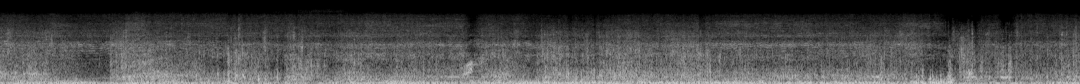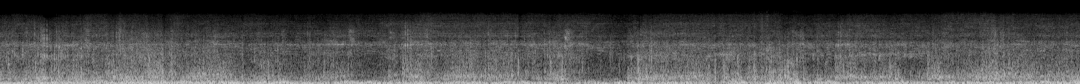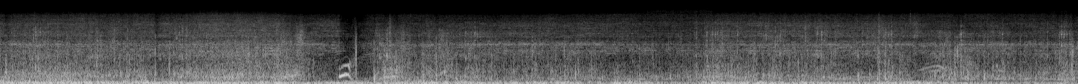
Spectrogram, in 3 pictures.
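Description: Propain Spindrift mountain bike running fast down a loose dirt and gravel trail: continuous tyre noise and wind rumble on the helmet-camera microphone.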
